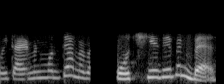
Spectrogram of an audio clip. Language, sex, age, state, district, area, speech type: Bengali, female, 18-30, West Bengal, South 24 Parganas, rural, conversation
